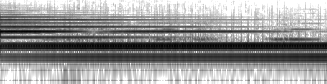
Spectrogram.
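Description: Large bell ringing from a single strike, one long steady tone with several overtones.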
